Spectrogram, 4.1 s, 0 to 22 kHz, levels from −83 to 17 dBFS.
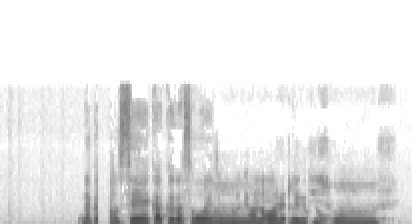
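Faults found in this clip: Intermittent contact, 0.90 to 1.13 s: speech cuts out for about 127 ms with crackle on both edges and faint hiss in the gap. Loose cable or plug opening briefly. Worth reseating the connector.

Speech suppressed in double talk, 2.16 to 3.88 s: talker's level pumps down in patches, deepest dip about 25 dB, roughly one and a half seconds affected in total. Likely the echo canceller clamping both directions while the far side talked.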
